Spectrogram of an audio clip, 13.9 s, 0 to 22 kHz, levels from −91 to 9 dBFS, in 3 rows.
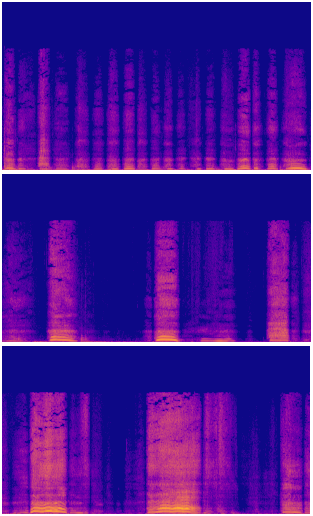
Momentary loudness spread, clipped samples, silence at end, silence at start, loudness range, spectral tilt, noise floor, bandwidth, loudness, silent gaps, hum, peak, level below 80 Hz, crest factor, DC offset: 26 LU; under 0.1%; 0 s; 0 s; 18 LU; -3 dB/octave; -65 dBFS; 16 kHz; -21 LUFS; none; none; -2 dBFS; -48 dBFS; 24 dB; under 0.1%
